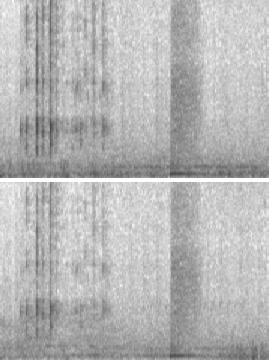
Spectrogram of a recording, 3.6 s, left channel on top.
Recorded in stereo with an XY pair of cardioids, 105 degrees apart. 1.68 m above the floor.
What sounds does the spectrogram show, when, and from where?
0.3 s a rattle: 40° left, 0.5 m
2.3 s a snare drum: straight ahead, 0.5 m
